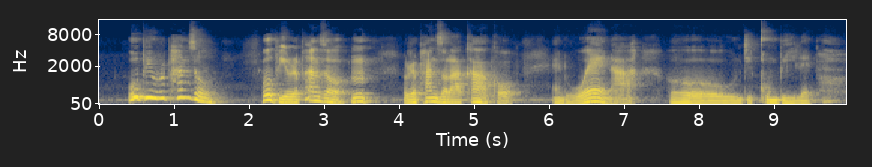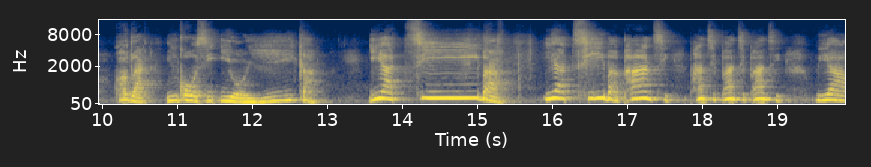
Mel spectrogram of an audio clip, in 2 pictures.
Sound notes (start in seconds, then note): 1.8 scoffs; 9.6 gasp!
